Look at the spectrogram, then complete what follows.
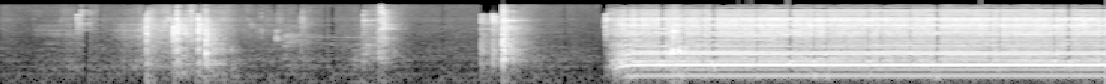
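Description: A few knocks and rustles of handling, then about four seconds in the Sanjiang mini lathe's small motor is switched on and runs at a steady speed with a constant whine.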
